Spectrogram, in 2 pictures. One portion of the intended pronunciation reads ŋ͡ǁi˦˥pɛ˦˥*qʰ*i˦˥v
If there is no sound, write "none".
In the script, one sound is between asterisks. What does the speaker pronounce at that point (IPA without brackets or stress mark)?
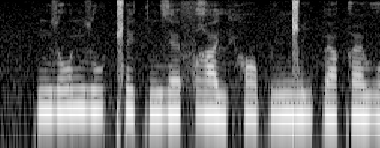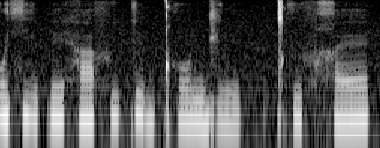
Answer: q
